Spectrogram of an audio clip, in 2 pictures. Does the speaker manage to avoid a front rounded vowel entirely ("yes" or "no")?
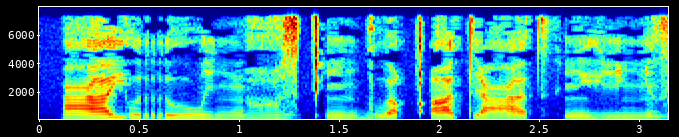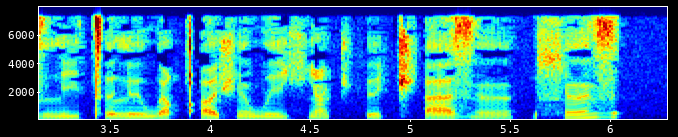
no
